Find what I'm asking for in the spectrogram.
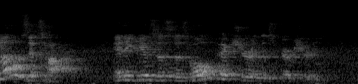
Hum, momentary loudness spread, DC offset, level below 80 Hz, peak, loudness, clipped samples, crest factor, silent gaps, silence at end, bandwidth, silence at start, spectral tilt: none; 12 LU; under 0.1%; -70 dBFS; -20 dBFS; -37 LUFS; under 0.1%; 18 dB; none; 0 s; 13 kHz; 0 s; -4 dB/octave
